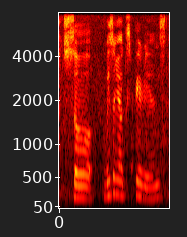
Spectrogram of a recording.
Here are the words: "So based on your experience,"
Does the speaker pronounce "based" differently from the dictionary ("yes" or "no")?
yes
